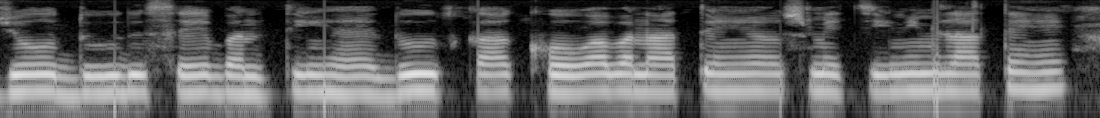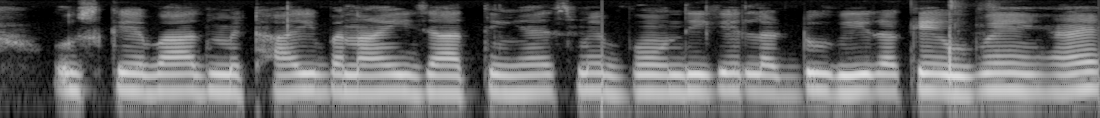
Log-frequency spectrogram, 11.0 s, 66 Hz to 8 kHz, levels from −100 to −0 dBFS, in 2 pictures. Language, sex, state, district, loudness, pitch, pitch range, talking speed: Hindi, female, Uttar Pradesh, Hamirpur, -25 LUFS, 195 Hz, 190-200 Hz, 155 wpm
